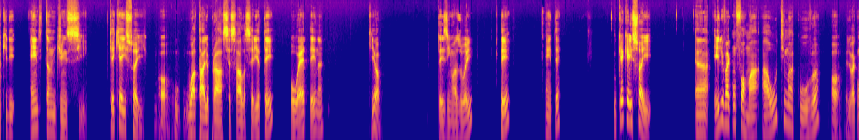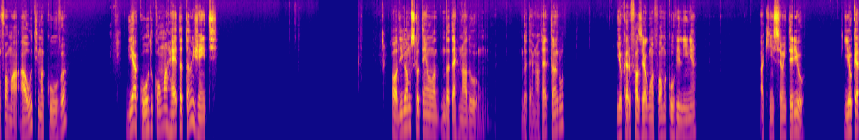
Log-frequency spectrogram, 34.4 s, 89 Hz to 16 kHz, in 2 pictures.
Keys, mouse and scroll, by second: 9.8 t, 10.8 KP_Enter, 22.9 click, 24.7-25.7 typing, 26.3 click, 27.2 click, 27.8 Escape, 28.2 Escape, 28.6-32.4 typing, 31.2 Escape, 31.3 Escape.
